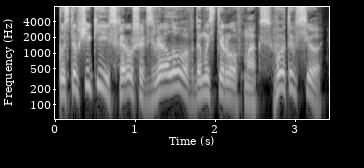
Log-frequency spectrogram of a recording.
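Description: A man's voice: fairly high pitch, big pitch swings, a little fast, darkish tone, breathy edge, dry recording, pitched above the performer's own voice. A male narrator voicing a wry adult hunter, speaking in a dry, matter-of-fact way in an audiobook. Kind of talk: audiobook character voice.

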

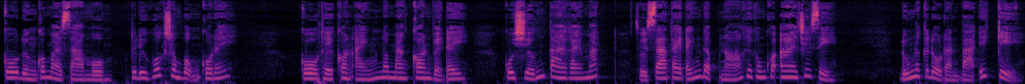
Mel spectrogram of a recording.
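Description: Woman voicing a shrill scolding old mother-in-law. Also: brisk, mellow, close to an everyday voice. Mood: angry. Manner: accusing, harsh. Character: scolding elderly mother-in-law, sharp-tongued.

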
